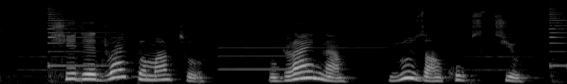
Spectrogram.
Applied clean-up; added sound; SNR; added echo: classical method log-MMSE.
